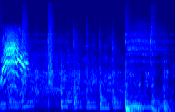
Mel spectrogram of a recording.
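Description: A cat in a Hindi family comedy show gives one high, wavering meow at the start, then voices and studio noise carry on under it.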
